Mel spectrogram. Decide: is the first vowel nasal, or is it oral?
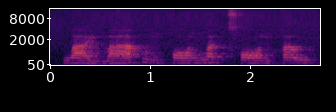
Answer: oral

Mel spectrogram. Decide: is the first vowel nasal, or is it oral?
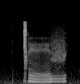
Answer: oral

